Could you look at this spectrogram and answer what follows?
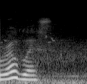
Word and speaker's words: Robles: that video and that I've been pronouncing it wrong my whole life but that's them they're Robles it's hotter than blue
